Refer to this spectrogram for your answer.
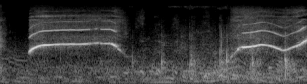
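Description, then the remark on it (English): Two loud, shrill whistle blasts hailing a cab in London: a long steady note, a short pause, then a second note that rises at its end, over faint background murmur. “No need to whistle for every cab in London.”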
